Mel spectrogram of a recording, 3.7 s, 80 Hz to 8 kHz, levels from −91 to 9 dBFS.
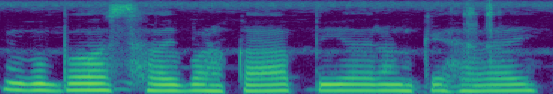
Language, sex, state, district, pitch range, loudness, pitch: Magahi, female, Jharkhand, Palamu, 185-200 Hz, -17 LUFS, 190 Hz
